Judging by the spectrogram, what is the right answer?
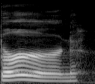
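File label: "burn", English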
